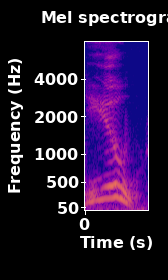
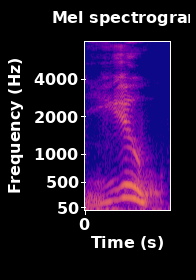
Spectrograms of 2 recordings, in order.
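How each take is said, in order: First: A startled, indignant "You."; a high, accusing "You."; pissed. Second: Sharp, high, angry "You."; pissed. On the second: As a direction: spit out "You." at him, annoyed. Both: Retold or imitated. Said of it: "I was so pissed".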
